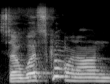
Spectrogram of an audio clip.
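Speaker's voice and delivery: voice cracking. Speaker turning the question back in a casual chat about their day, weird voice crack. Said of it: "had a really weird voice crack".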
